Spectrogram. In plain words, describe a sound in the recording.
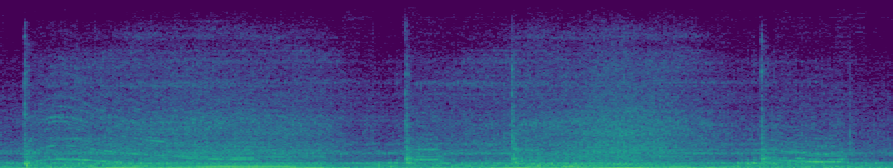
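A truck engine revs up hard and falls back, twice.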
